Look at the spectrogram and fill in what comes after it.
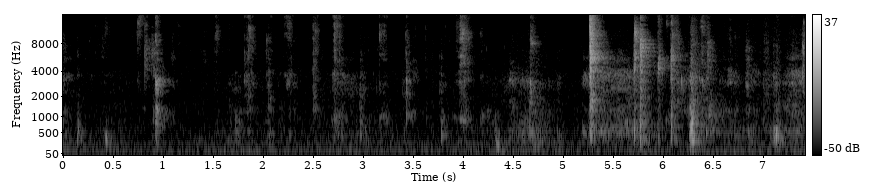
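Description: A person chewing food close to the microphone: soft wet mouth clicks and lip smacks in an uneven run, busier and louder about five seconds in.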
